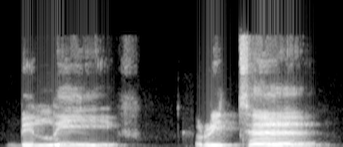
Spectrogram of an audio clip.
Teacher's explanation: La première syllabe n'est pas accentuée, la deuxième syllabe est accentuée.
